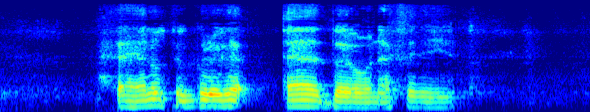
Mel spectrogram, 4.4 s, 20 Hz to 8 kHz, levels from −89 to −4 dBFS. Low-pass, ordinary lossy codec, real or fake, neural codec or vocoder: 7.2 kHz; none; fake; codec, 16 kHz, 1.1 kbps, Voila-Tokenizer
